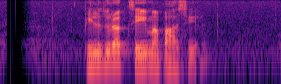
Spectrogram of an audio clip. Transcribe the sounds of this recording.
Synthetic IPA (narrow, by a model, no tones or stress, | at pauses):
pilud̪uɾaksejumapaɦasujə̰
